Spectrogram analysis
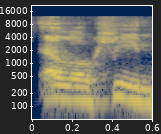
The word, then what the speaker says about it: Elohim: here I show you but it's where is pronounced Elohim not Adonai there are some cases like yeah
